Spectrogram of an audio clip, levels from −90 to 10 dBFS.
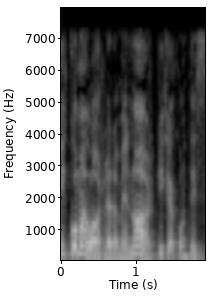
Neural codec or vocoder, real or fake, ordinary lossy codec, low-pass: none; real; MP3, 64 kbps; 7.2 kHz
